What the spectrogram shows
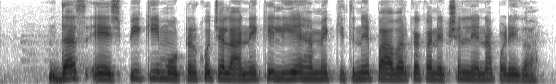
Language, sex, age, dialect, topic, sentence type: Hindi, female, 18-24, Marwari Dhudhari, agriculture, question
